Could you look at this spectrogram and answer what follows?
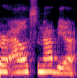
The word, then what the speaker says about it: Sanabia: We have former Marlins pitcher Alex Sanabia.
